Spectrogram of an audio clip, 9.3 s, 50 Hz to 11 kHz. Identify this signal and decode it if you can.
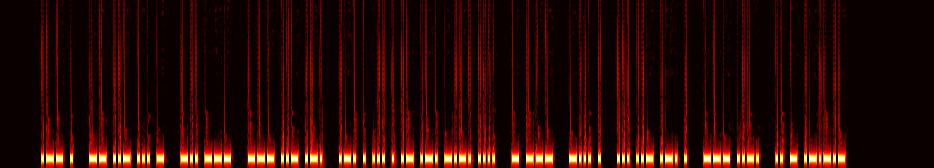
Morse code, heard as a keyed tone, about 50 wpm, 700 Hz. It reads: WE MUST DO OUR RESEARCH TO BE SURE OF IT.
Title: Sentences from Top 1000 Words - Review Part 4 - 50wpm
